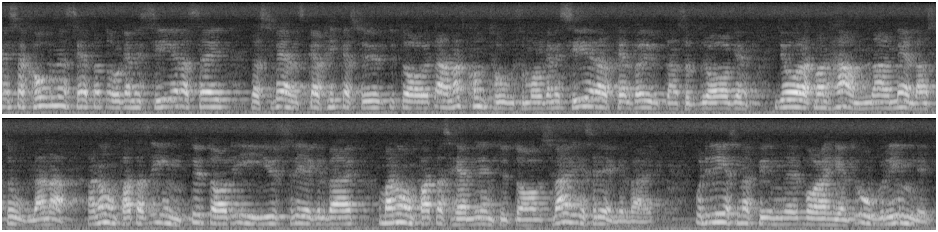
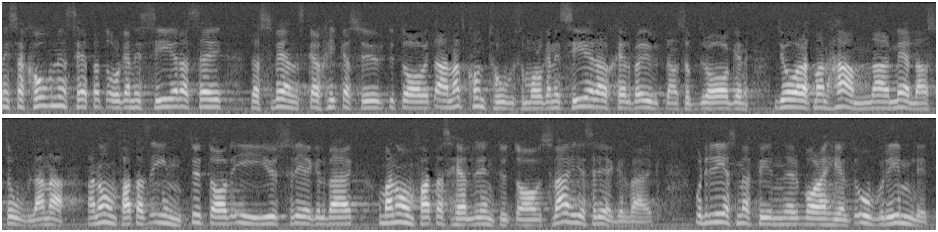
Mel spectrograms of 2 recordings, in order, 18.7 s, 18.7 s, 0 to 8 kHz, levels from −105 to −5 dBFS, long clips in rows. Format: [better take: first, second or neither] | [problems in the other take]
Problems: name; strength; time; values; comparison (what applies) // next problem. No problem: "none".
second | room echo; dies away in 0.7 s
